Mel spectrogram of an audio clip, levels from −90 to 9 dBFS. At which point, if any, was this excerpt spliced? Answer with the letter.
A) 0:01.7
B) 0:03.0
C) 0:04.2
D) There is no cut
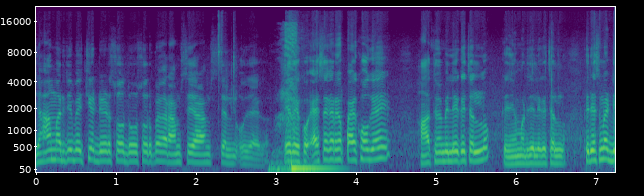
B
